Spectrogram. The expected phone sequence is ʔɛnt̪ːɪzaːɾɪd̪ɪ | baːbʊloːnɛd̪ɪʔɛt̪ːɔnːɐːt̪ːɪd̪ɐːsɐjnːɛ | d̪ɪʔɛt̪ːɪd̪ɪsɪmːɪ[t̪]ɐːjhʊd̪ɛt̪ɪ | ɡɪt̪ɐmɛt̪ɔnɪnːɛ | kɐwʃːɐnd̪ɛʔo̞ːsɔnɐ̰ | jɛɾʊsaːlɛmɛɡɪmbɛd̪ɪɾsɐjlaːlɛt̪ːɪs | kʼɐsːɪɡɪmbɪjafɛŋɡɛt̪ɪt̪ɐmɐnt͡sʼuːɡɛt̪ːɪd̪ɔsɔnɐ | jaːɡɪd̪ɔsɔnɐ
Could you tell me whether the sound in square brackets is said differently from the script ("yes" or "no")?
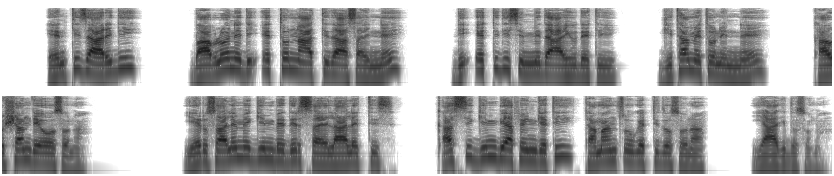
yes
